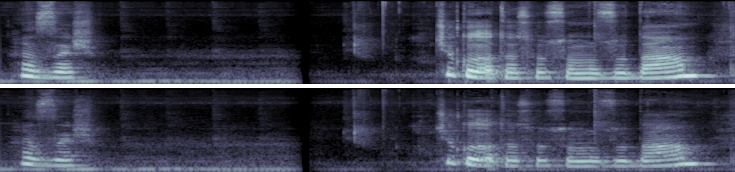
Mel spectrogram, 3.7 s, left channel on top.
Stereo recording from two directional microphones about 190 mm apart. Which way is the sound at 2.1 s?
50° left (ahead or behind).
